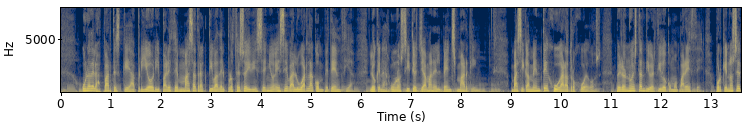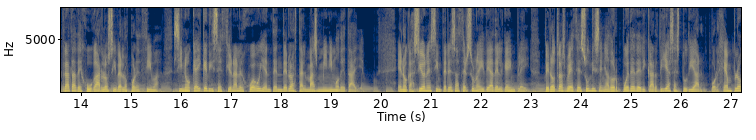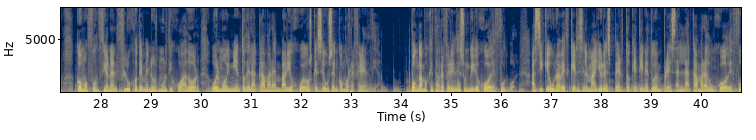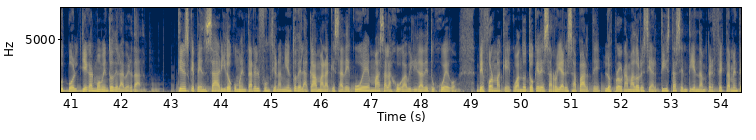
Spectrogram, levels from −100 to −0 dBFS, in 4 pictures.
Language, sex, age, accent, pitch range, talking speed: Spanish, male, 20-39, Spanish, 125-155 Hz, 190 wpm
